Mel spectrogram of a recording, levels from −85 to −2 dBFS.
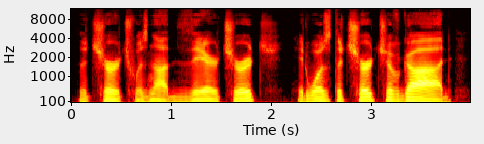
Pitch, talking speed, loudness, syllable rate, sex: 100 Hz, 165 wpm, -19 LUFS, 3.4 syllables/s, male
